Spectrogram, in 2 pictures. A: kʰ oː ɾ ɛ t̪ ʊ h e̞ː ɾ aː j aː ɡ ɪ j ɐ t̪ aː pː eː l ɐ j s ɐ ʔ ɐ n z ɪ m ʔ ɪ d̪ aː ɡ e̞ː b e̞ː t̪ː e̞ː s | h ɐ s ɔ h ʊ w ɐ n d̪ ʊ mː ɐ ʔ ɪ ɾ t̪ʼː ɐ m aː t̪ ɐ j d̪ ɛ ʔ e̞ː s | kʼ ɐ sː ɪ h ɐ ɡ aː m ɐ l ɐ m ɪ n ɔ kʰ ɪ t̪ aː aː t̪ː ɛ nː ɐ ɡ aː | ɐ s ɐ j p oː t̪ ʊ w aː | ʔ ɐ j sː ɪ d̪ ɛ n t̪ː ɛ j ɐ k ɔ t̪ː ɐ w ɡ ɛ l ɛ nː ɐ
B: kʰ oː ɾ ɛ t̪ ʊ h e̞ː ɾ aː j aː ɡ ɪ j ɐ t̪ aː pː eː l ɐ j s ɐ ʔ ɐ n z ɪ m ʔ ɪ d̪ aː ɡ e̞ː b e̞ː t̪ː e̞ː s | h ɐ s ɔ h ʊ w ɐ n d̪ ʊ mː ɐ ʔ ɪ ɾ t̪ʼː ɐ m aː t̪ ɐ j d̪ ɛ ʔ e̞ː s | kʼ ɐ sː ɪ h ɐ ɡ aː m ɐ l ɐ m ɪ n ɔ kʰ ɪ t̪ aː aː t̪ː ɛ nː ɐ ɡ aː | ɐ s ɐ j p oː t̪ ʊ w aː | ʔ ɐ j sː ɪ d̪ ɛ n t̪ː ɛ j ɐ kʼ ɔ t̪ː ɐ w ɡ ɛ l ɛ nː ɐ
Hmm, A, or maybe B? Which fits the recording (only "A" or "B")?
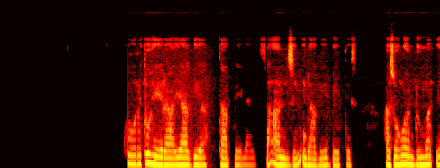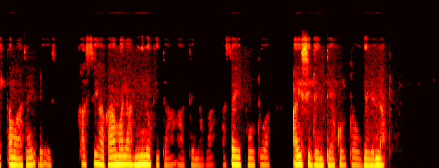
A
